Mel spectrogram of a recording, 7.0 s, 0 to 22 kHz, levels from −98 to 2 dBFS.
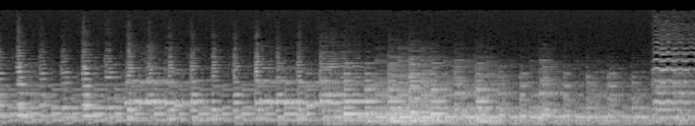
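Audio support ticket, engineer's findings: Listened to the whole music clip and found nothing to flag, so no issues to report on this one.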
